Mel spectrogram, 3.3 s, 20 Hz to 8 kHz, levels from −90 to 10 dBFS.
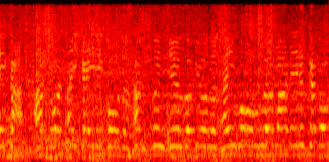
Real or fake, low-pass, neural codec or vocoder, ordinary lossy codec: fake; 7.2 kHz; vocoder, 22.05 kHz, 80 mel bands, Vocos; none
